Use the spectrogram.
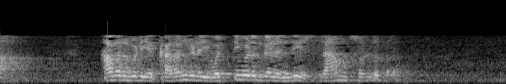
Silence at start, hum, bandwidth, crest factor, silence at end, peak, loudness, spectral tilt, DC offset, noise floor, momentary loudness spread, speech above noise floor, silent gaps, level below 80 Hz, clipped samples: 0 s; none; 4.1 kHz; 20 dB; 0.55 s; 0 dBFS; -18 LUFS; -7 dB/octave; under 0.1%; -44 dBFS; 14 LU; 25 dB; none; -64 dBFS; under 0.1%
